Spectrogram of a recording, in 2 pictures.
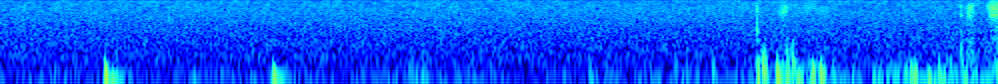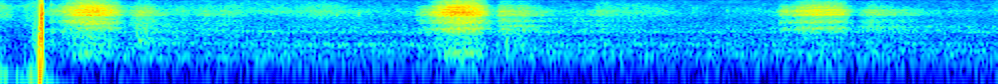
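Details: German Shepherd dog making a few harsh, snorting inward breaths, which the owner thinks are reverse sneezes.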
